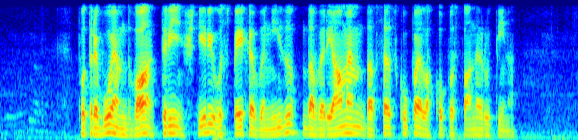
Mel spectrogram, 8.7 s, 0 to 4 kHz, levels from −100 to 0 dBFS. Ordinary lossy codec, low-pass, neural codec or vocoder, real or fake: none; 3.6 kHz; none; real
